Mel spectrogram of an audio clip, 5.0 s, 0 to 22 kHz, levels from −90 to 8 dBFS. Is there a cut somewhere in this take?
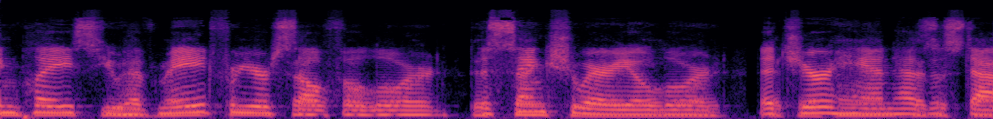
yes; 2 cuts; at 2.3 s, 3.7 s

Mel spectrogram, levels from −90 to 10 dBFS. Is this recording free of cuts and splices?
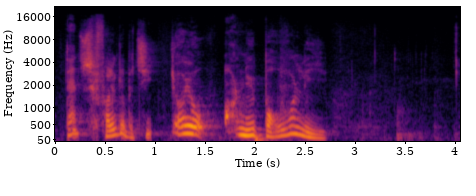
yes; 0 cuts

